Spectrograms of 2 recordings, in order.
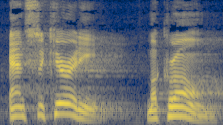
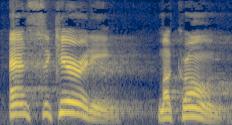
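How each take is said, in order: Both takes have the same delivery.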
